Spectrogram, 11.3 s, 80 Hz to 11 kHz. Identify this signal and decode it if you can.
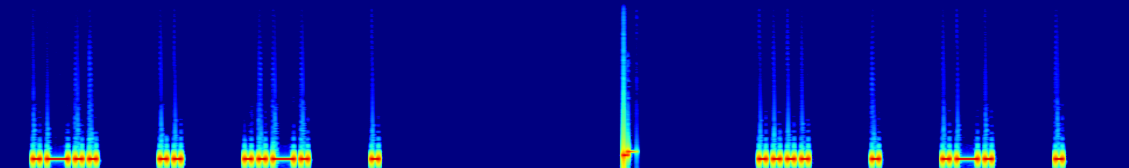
Morse code, heard as a keyed tone, about 17 wpm, spaced as for 10 wpm, 700 Hz. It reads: LIFE HERE
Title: 3x Character Spacing - Top 300 Words - 17wpm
